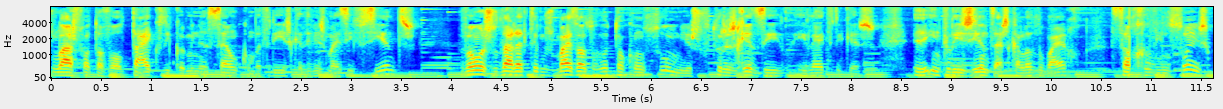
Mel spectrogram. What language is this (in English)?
Portuguese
